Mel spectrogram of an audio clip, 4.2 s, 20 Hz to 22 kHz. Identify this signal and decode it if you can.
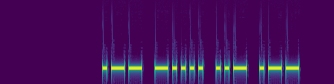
Morse code, heard as a keyed tone, about 22 wpm, 700 Hz. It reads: W6UW
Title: USA Call Signs - 4 Characters - Repeated 3x - 22wpm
